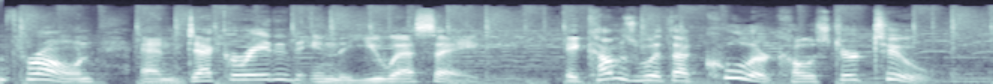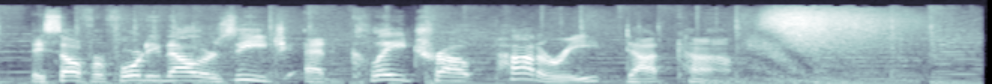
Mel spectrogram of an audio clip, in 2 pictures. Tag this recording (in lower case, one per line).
music
speech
